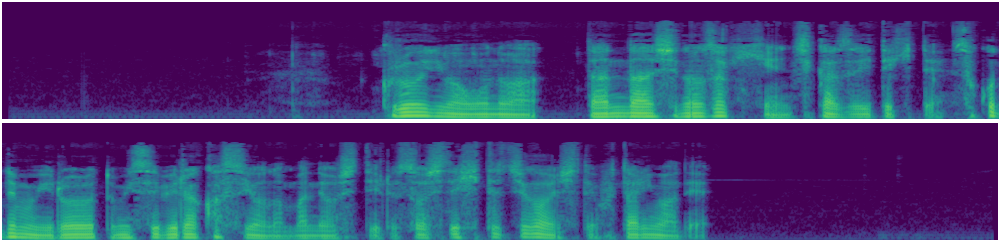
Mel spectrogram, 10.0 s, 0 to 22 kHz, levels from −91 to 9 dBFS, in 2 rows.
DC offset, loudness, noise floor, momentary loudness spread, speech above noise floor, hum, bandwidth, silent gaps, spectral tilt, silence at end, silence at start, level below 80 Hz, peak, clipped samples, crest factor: under 0.1%; -20 LUFS; -71 dBFS; 9 LU; 51 dB; none; 11.5 kHz; none; -5.5 dB/octave; 1.45 s; 1.9 s; -38 dBFS; -2 dBFS; under 0.1%; 20 dB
